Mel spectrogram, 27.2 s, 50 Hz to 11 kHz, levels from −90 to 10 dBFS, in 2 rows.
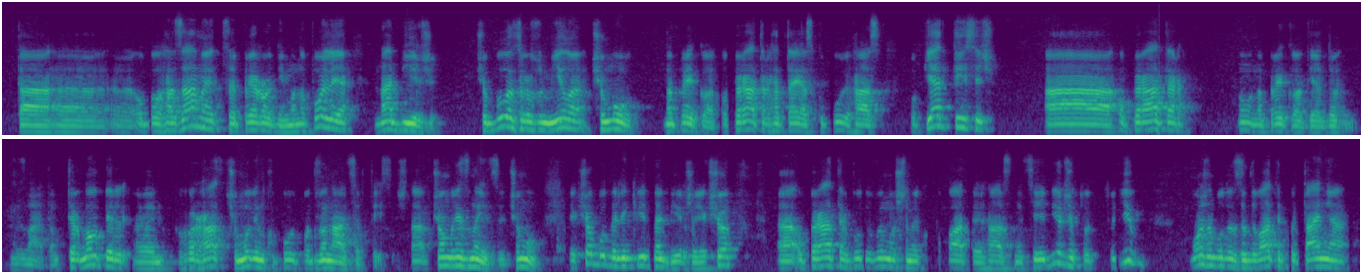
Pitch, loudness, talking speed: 135 Hz, -24 LUFS, 140 wpm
